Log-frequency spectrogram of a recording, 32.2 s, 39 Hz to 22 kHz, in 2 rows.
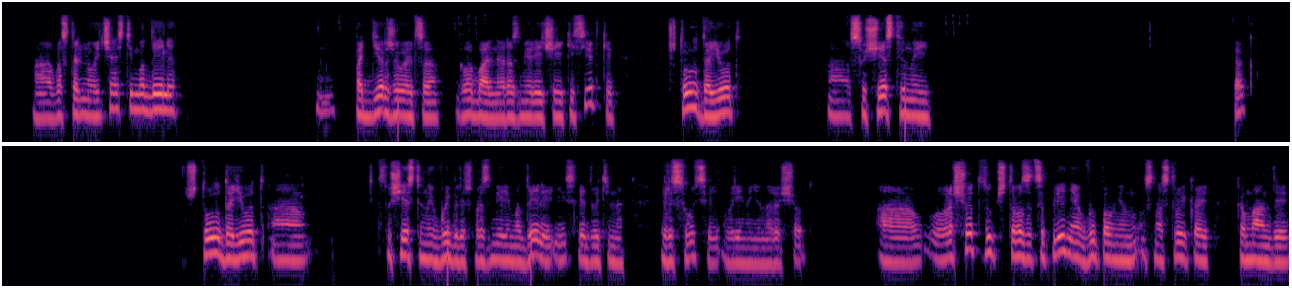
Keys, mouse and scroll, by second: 2.6 click, 4.1 click, 6.7 right click, 10.6 click, 11.1 click, 12.1 right click, 15.7 click, 16.7 click, 17.4 scroll, 20.4 click.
